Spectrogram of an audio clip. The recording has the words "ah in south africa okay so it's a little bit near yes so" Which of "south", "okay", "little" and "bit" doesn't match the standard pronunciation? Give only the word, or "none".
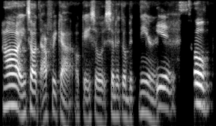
south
